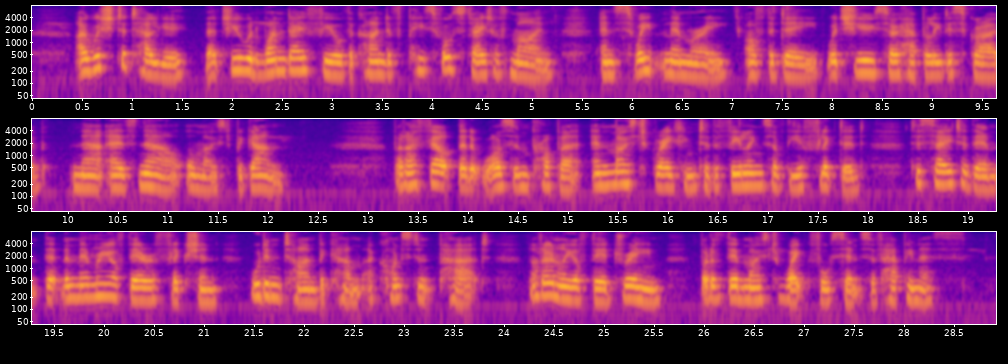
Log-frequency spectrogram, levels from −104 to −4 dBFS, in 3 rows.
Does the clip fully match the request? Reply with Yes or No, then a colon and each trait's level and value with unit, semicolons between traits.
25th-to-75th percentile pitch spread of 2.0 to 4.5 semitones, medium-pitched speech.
Yes: narrow, 2.4 semitones; medium, 175 Hz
